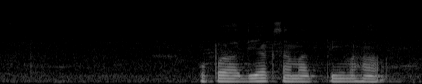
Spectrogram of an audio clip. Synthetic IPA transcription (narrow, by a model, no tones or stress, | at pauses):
upaːd̪ijaksɐmat̪ɾiːmɐɦɐ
